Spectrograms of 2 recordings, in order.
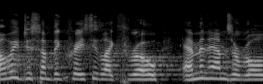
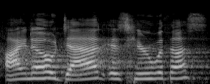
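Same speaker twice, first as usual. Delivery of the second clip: usual speaking voice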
